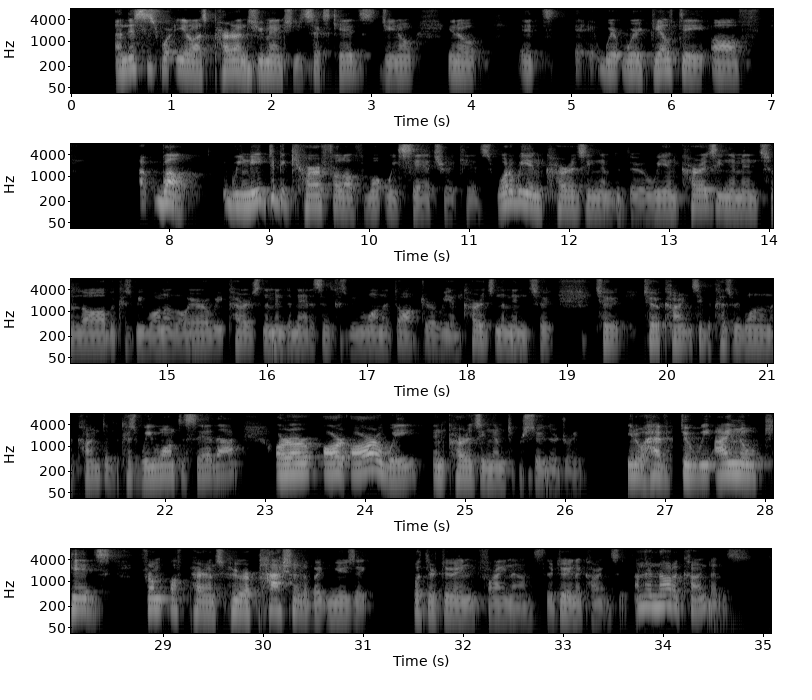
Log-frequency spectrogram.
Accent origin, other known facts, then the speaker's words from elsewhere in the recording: Northern Ireland, United Kingdom; Whenever I grew up in Ireland, in Northern Ireland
